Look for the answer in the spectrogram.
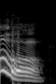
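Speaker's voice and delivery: loud, disgusted groan of ugh; an exasperated daughter's loud ugh. Retold or imitated. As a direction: let out a sharp, fed-up ugh. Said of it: "verbally disgusted".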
